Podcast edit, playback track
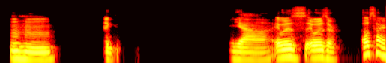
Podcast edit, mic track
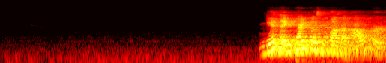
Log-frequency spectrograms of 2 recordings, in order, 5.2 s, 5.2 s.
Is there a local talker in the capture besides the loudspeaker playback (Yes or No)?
Yes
